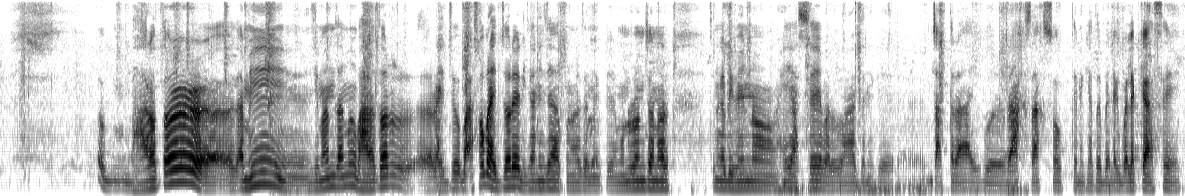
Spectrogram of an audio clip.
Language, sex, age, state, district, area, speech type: Assamese, male, 45-60, Assam, Kamrup Metropolitan, urban, spontaneous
